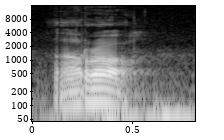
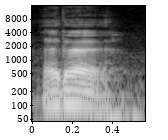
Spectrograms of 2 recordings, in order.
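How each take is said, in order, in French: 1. Le r est lourd et remplit la bouche. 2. Le r est léger et fin. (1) "mais bien" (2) "et pas"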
